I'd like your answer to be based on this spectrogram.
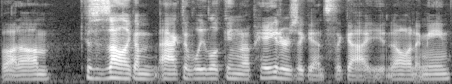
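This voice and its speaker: This man talks at a fairly quick pace in a medium pitch. His intonation is flat and monotone. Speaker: commentary YouTuber. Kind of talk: casual vlog monologue. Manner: halting, with fillers and restarts.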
